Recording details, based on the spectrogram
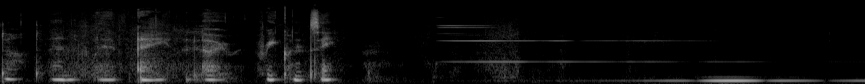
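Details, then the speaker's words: Simulated ASMR hearing test by an audiologist, tuning-fork frequencies within normal hearing range: soft whispered tapping then a struck tuning fork ringing as a steady low hum that fades, heard in one ear. "the frequencies I will be using today are all within the range of normal hearing so you should be able to hear all of these"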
